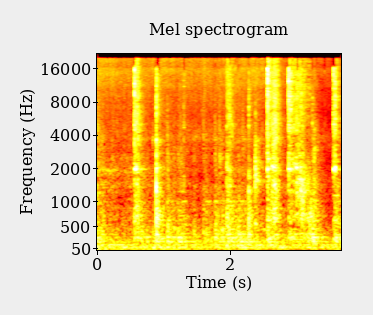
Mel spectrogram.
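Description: Cauliflower, pea and potato curry is stirred in a pan while chili powder and garam masala are mixed in, with brisk metal spoon scrapes and clanks over a faint sizzle.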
